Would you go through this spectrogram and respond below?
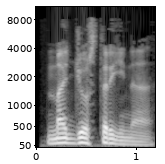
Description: vai all'elenco alfabetico delle voci ingrandisci il carattere 100% rimpicciolisci il carattere stampa invia tramite posta elettronica codividi su Facebook maggiostrina [ ma JJ o S tr & na ] o magiostrina s. f. — voce lomb. per «paglietta»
